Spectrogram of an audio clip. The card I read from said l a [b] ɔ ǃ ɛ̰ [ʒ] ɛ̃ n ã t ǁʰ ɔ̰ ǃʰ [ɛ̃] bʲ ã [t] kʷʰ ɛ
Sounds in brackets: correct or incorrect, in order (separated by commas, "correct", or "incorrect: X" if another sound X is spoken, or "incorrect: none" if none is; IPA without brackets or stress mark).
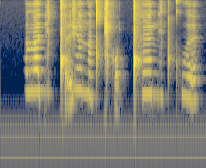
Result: incorrect: bʲ, correct, correct, correct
